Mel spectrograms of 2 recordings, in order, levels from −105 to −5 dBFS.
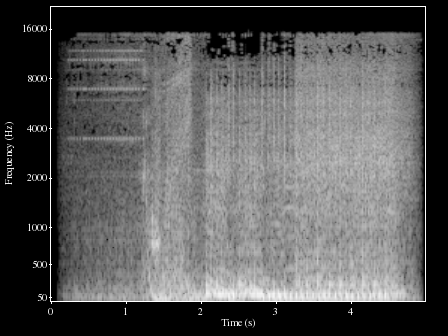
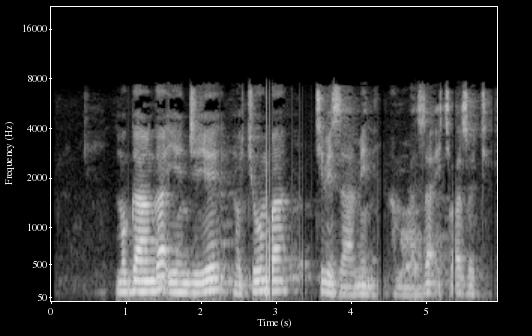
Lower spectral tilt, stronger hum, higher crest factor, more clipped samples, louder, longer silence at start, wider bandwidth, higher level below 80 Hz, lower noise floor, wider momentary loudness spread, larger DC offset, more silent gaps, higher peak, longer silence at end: about the same, -4.5 dB/octave vs -5 dB/octave; neither; second, 14 dB vs 20 dB; neither; first, -17 LUFS vs -22 LUFS; second, 0.4 s vs 0.85 s; first, 15.5 kHz vs 7.8 kHz; first, -22 dBFS vs -50 dBFS; second, -42 dBFS vs -59 dBFS; first, 17 LU vs 14 LU; neither; neither; about the same, -4 dBFS vs -4 dBFS; about the same, 0.15 s vs 0.15 s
